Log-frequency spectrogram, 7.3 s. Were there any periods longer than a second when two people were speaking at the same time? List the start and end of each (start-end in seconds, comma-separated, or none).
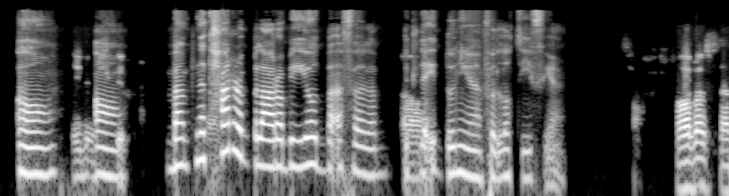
none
